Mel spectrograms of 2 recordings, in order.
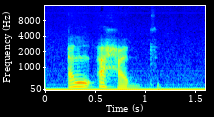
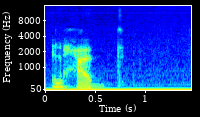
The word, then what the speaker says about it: الأحد: Sunday. الأحد. الأحد. Or you can say it like an Egyptian. الحد. الحد.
